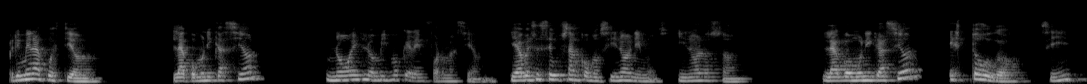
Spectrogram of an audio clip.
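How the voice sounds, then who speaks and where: This Rioplatense-accented workshop instructor covers emotional first aid at a moderate pace, her voice lowish, mellow, and animated. She explains in steps, performs quoted lines, and invites the audience's agreement. The audio is dull.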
